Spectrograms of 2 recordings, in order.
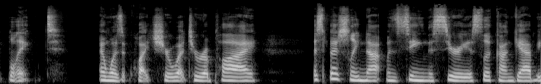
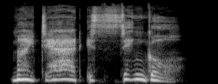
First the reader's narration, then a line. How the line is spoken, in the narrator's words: Gabby … whisper in his ear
